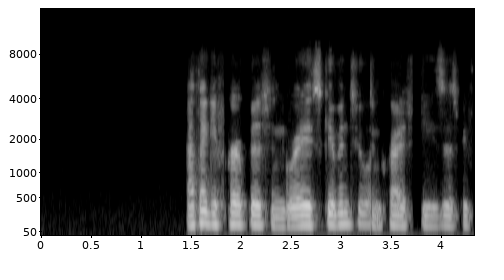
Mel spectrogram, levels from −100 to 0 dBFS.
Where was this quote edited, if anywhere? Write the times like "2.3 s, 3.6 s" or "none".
1.8 s, 3.3 s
